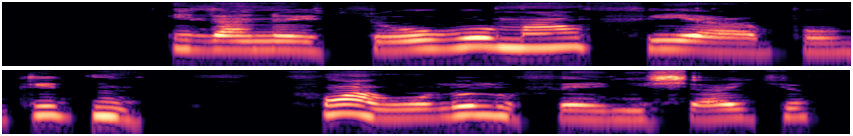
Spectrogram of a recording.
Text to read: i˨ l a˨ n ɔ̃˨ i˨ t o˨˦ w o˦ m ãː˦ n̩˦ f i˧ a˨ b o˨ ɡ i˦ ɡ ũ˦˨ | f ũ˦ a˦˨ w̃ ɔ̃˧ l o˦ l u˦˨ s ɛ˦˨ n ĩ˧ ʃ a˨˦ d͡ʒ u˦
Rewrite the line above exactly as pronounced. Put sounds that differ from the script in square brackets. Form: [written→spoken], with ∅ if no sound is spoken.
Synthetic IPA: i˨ l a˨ n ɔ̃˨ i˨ t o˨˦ w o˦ m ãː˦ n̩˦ f i˧ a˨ b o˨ ɡ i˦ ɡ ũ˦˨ | f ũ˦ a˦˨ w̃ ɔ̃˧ l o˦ l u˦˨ [s→f] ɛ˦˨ n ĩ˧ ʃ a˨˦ d͡ʒ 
